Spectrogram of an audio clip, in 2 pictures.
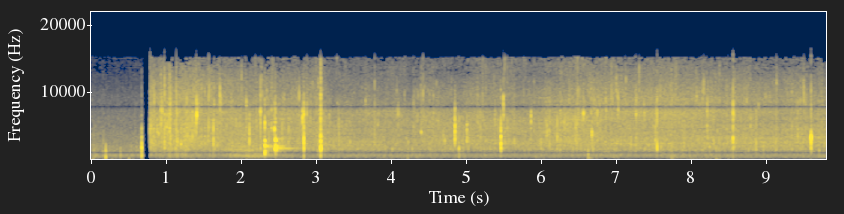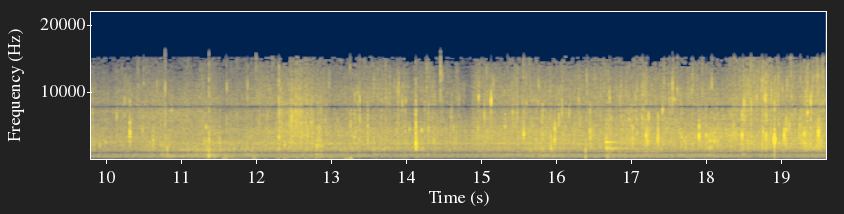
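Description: Breaded grouse breast strips frying in hot oil in a cast-iron skillet: a steady sizzle with many scattered pops and crackles, starting abruptly just after the beginning.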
